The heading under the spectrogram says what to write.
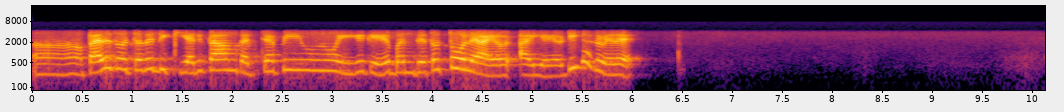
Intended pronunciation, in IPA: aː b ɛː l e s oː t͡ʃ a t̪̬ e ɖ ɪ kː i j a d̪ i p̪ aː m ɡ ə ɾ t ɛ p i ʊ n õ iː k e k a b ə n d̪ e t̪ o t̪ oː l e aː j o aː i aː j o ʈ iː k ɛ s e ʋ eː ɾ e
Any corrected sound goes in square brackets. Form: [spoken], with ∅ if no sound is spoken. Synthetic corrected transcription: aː [p] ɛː l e s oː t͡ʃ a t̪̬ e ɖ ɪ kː i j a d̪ i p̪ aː m [k] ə ɾ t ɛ p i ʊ n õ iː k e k [e] b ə n d̪ e t̪ o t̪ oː l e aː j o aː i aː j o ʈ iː k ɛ s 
